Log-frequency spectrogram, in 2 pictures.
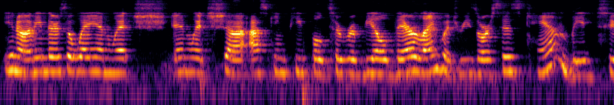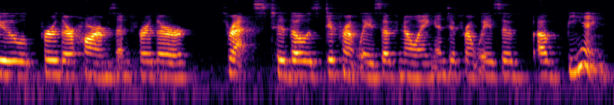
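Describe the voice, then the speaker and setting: A woman from Canada speaks in an online seminar as an urban studies scholar. Her voice is very bright and sharp. She thinks aloud, hesitating and restarting her sentences, at a mid pitch for a woman. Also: level tone, moderate pace, rough recording. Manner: thoughtful, hesitant, with many restarts and "you know". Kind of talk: reflective academic seminar discussion.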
